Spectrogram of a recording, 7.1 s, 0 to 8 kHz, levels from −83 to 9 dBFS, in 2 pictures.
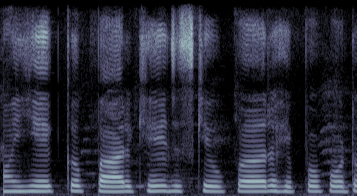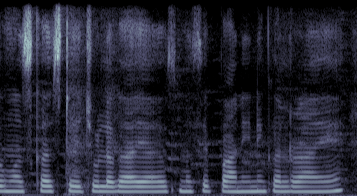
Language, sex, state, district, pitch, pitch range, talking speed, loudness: Hindi, female, Bihar, Saharsa, 205 Hz, 200-210 Hz, 150 wpm, -23 LUFS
